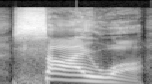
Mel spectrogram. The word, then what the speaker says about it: Siwa: And I did not know how to pronounce her name, so I had to find out that it was Siwa.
